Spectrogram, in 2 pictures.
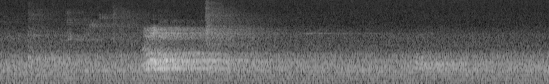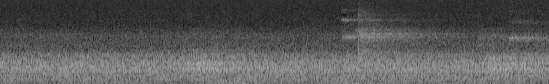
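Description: Badminton doubles in play: a player's loud call about two seconds in, a few short sharp sounds of play on court in the first few seconds and again near the end, and fainter voices, over a steady background noise.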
